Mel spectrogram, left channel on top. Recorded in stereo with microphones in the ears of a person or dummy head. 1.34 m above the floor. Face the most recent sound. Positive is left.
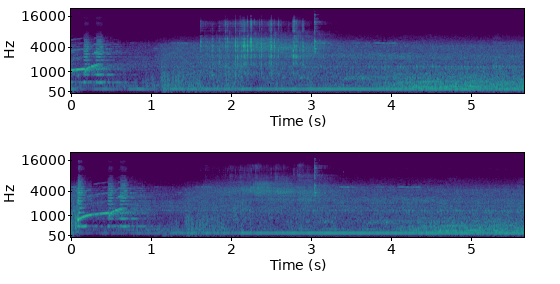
turn(degrees=10)  # may be behind; listen again after turning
